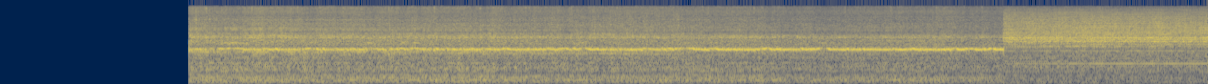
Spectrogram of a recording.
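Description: A band saw whines loudly as it cuts through wood.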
